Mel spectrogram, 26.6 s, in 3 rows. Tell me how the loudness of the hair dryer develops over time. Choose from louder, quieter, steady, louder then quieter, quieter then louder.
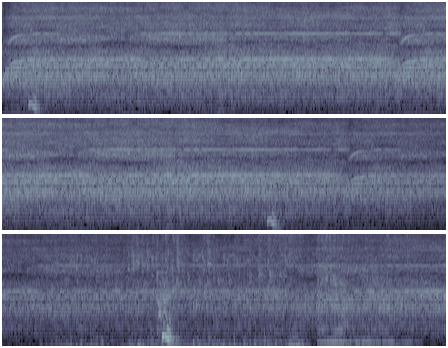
quieter.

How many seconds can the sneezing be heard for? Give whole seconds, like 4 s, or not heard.
2 s.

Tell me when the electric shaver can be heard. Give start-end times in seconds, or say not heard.
not heard.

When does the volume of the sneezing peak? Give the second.
21 s.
